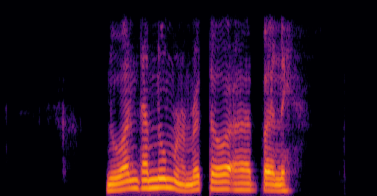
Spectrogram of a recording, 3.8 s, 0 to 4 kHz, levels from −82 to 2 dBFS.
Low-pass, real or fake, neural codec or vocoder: 3.6 kHz; fake; codec, 16 kHz, 0.5 kbps, X-Codec, HuBERT features, trained on LibriSpeech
